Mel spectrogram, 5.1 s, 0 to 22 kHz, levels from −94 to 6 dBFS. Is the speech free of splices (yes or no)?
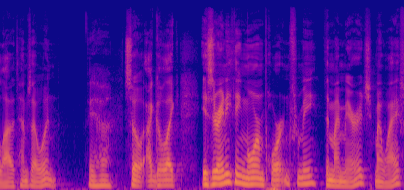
yes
